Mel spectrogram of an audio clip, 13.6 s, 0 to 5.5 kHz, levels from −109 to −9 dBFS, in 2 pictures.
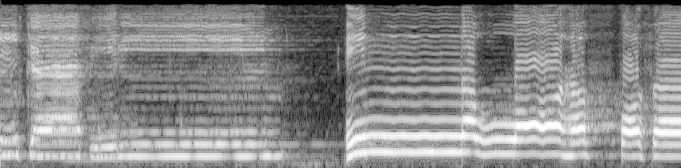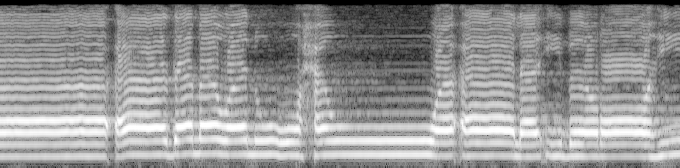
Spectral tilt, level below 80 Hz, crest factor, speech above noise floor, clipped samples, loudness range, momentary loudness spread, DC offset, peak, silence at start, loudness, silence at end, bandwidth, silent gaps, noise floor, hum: -8.5 dB/octave; -58 dBFS; 10 dB; 32 dB; under 0.1%; 7 LU; 10 LU; under 0.1%; -2 dBFS; 0 s; -12 LUFS; 0 s; 5.2 kHz; none; -44 dBFS; none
